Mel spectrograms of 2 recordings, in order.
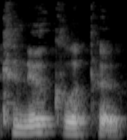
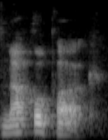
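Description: First: The name is said with four syllables. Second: The name is said with three syllables.

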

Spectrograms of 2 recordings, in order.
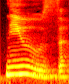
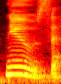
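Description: Both takes have the same delivery.

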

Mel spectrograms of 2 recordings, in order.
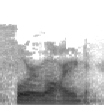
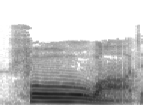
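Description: First: The R sounds are pronounced after the vowels. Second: The R sounds are silent after the vowels. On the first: The speaker calls it wrong. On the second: The speaker calls it right.

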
